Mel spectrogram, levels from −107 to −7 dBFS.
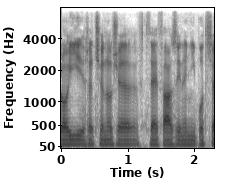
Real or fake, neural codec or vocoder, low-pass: fake; codec, 16 kHz, 2 kbps, FunCodec, trained on LibriTTS, 25 frames a second; 7.2 kHz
